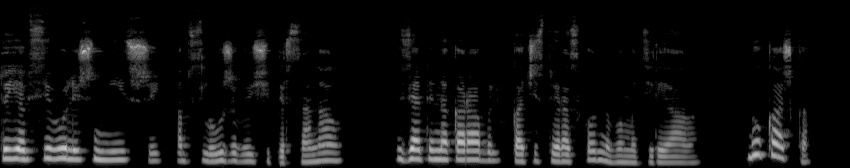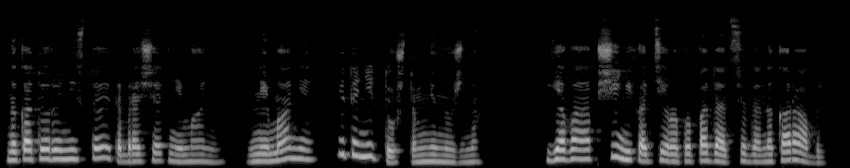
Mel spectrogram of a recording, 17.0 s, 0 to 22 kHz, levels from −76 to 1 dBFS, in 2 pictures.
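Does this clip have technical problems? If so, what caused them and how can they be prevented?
No, nothing in this one stands out as a technical problem, so there's no cause to track down and nothing that needs preventing.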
